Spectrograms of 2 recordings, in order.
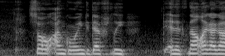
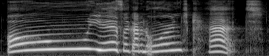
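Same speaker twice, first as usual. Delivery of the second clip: higher, louder, slow thrilled gush; delighted; 10 semitones higher, 6 dB louder, much slower than usual. Real, not acted. Vlogger gushing to viewers about the orange cat, delighted. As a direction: savor the joy of the find.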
